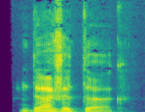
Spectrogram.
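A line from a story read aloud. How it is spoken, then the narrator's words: Disappointed drawl. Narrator (Russian): разочарованно протянул капитан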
